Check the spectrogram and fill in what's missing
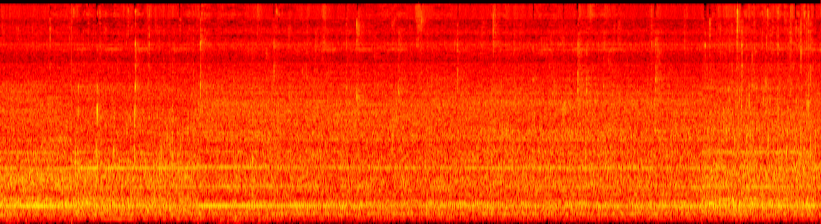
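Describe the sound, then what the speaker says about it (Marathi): Curry simmering at a rolling boil in an electric cooking pot, a faint steady bubbling and hiss with a constant low hum running beneath, unchanging and without voices. "लगेच उकळी आली."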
